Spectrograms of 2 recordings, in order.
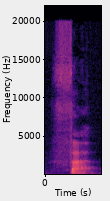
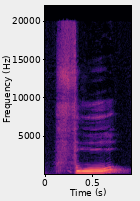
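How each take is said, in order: First: The word is reduced to a weak sound. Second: The word is said with its full vowel.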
